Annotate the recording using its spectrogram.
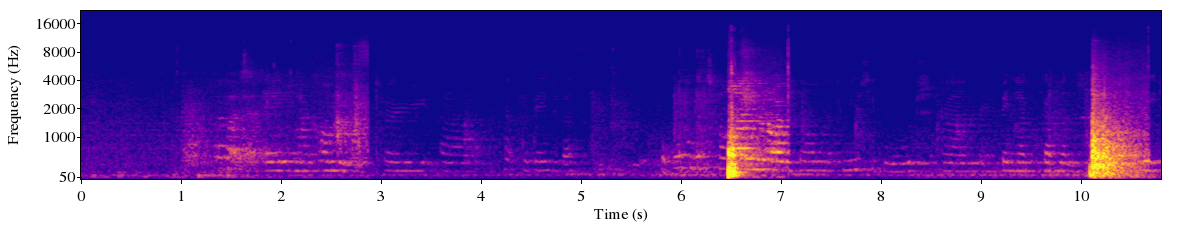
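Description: A woman speaks through a microphone in a large room.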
